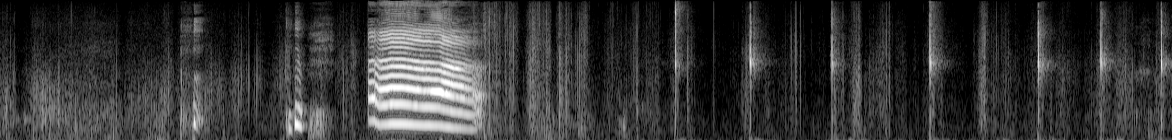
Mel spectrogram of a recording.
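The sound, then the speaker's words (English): A baby crying while fussing with a sore ear: one loud, wavering wail about a second long, among many sharp clicks and taps before and after it. “You have to cry so much, sweetie.”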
